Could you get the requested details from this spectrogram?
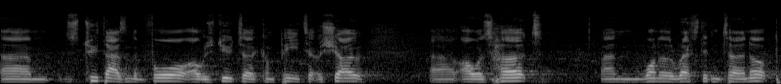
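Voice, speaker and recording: In a Birmingham accent, a man speaks at a medium pitch and moderate pace with fairly even intonation. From Birmingham, England. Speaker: MMA referee. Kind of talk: live stage interview. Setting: stage with audience at expo.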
